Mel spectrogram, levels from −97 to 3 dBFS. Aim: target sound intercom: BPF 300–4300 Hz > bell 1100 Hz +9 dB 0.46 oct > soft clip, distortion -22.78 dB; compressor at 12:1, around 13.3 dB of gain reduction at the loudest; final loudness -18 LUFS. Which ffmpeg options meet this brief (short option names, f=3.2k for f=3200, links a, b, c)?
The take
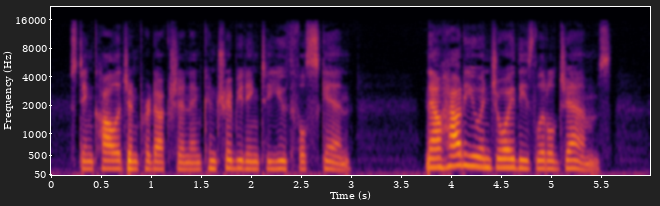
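-af "acompressor=threshold=-28dB:ratio=12,highpass=300,lowpass=4.3k,equalizer=f=1.1k:t=o:w=0.46:g=9,asoftclip=threshold=-17.5dB,volume=17dB"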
